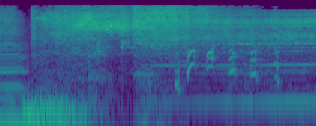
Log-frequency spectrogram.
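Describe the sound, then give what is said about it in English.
A gate-opening sound effect: a low thud, then a loud, airy hiss over a steady low hum, ending in a series of short, warbling chirps that rise and fall in pitch. No one speaks. “This is gate open.”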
